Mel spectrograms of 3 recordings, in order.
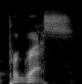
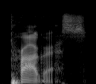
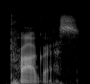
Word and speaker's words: progress: Okay, so which means the stress will be on the second syllable, right? So we have to say progress. Not progress, but progress because it's a verb.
